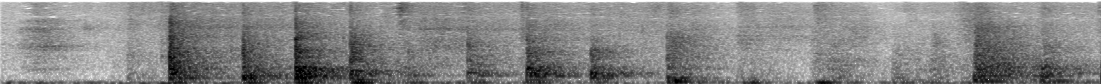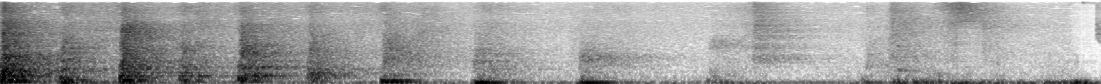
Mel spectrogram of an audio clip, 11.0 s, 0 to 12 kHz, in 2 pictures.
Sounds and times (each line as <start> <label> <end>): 0.0 breathing 6.6
0.5 Girl running up stairs 10.9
